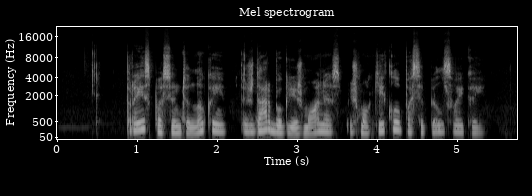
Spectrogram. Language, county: Lithuanian, Vilnius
